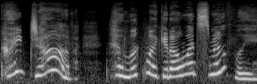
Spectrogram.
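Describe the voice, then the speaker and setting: Using a put-on character voice, a woman speaks at a moderate pace in an extremely high, squeaky pitch with very wide pitch swings, recorded with a dry, close sound and no echo. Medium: video game. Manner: soft, gentle.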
